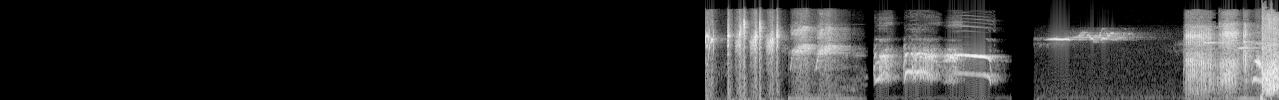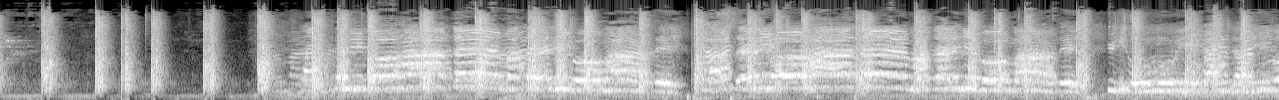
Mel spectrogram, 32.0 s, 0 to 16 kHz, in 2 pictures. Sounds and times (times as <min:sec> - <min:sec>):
Chirp, tweet: 0:13.0 - 0:16.5.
